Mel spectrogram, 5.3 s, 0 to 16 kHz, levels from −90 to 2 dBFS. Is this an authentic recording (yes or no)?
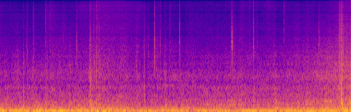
no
